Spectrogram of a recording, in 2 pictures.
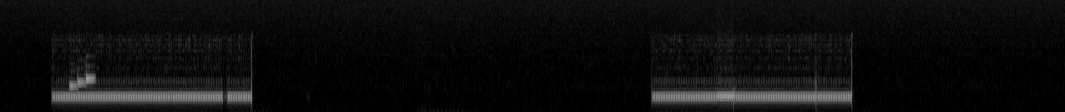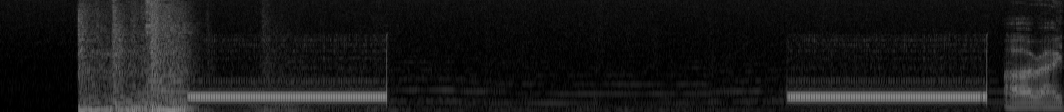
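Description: A telephone tone sounds in long, evenly spaced beeps with silence between, interrupted midway by a clatter of handset noise and faint background sound.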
